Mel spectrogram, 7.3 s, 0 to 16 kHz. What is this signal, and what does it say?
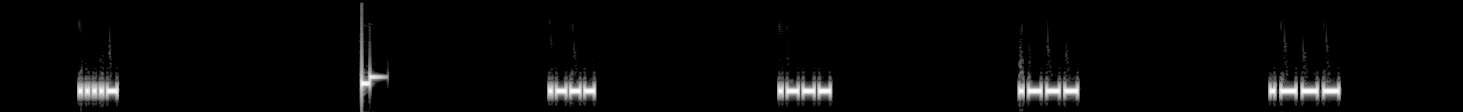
Morse code, heard as a keyed tone, about 58 wpm, spaced as for 9 wpm, 700 Hz. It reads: 4 JJJJ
